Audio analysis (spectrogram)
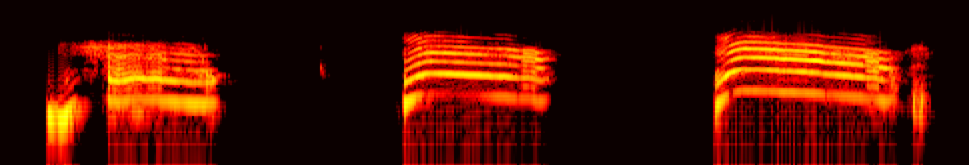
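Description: A female cat lets out three long, drawn-out meows, each loud with a plaintive, wailing tone, separated by short pauses with no other sounds around them.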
